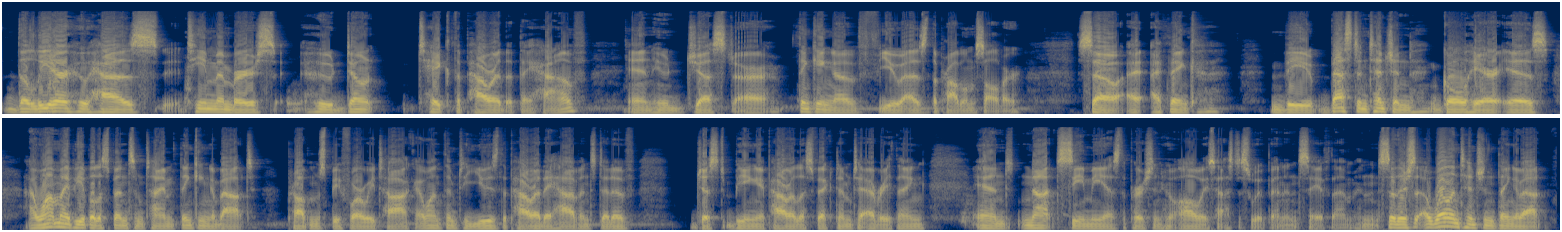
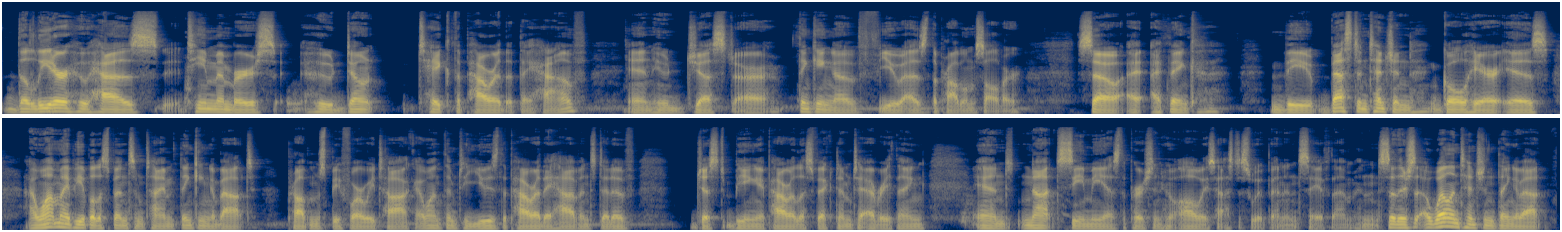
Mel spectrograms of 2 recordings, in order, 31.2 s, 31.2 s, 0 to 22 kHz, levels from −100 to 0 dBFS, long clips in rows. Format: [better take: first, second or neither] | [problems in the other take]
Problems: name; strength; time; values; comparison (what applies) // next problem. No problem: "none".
second | distortion; slight; 3% of the sound clipped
